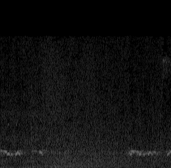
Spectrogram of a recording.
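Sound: birdsong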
